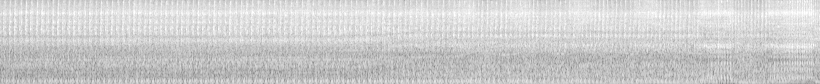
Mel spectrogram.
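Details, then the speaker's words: VW bus engine rescued from a garage, cold start at idle: fast, loud, regular valve tapping keeps pace with the engine; the carb is popping back, blamed on a burnt valve. "loud juding by the way that's popping through the carb has a burnt valve you can hear it kind of kicking in though"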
